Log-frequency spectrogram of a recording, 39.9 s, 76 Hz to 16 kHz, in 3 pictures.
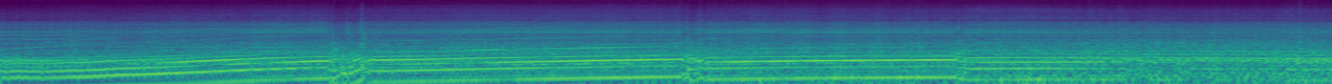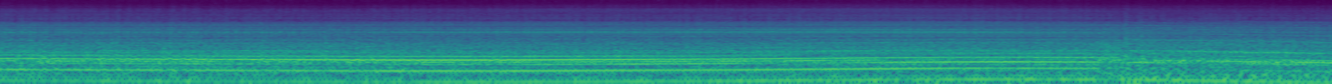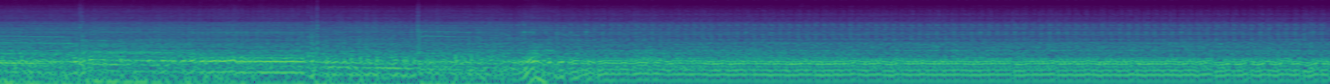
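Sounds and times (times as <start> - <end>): motorcycle engine accelerating and cruising: 0.0 - 39.9.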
